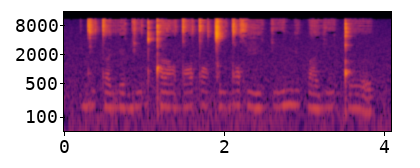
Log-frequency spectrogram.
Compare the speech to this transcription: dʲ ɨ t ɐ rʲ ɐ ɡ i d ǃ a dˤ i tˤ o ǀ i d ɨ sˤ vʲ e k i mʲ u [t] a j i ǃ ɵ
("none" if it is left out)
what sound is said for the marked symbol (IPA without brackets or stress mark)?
p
